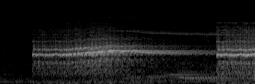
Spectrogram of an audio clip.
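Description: A telephone rings in two electronic bursts, the first long and steady and the second starting just before the end, clear and fairly faint against a quiet background.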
